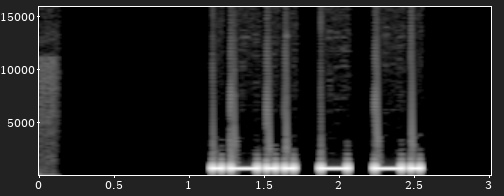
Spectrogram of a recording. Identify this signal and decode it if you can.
Morse code, heard as a keyed tone, about 20 wpm, 700 Hz. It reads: LTN
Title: USA Call Sign Postfixes - 3 Letters 20wpm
